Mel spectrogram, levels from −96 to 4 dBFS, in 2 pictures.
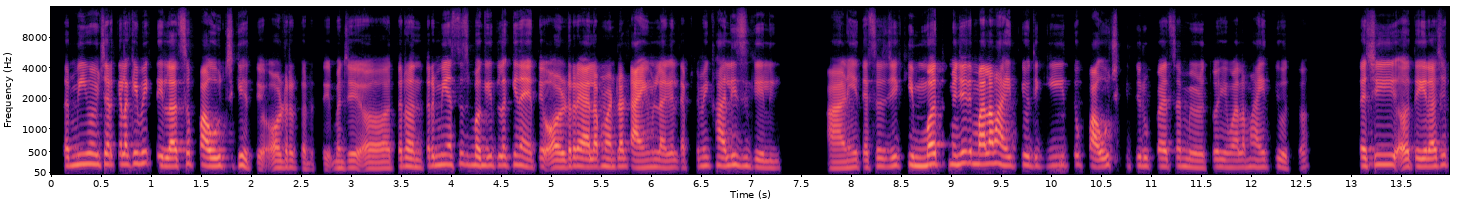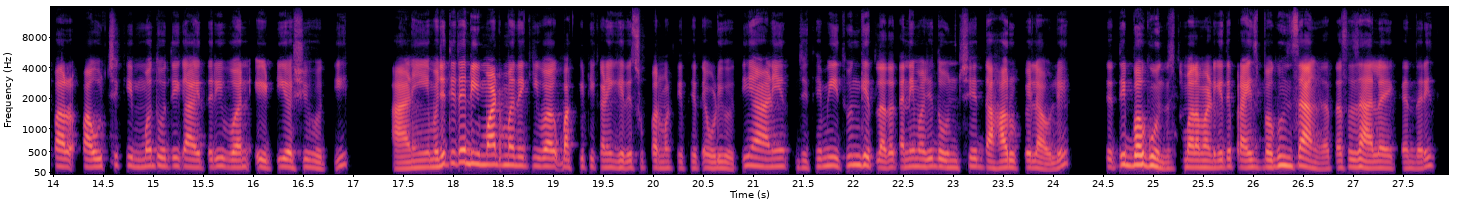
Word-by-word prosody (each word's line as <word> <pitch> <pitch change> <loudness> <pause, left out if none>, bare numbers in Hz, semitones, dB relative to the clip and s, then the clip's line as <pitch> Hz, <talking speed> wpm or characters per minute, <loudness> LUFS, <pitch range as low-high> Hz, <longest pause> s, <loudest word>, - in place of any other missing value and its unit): तर 185 - 0
मी 220 +3 +2
विचार 225 -1 +1
केला, 220 0 +3
की 235 - +1
मी 245 - +1
तेलाचं 180 +2 +3
पाउच 180 0 +4
घेते 190 -9 -3
ऑर्डर 150 +1 -2
करते. 115 -1 -11
म्हणजे 140 +2 -3
अ, 130 +1 -1
तर 180 - -2
नंतर 170 +4 -4
मी 215 - +5
असंच 210 0 -2
बघितलं 195 0 0
की 215 - -1
नाही 190 -5 +5
ते - - -1
ऑर्डर 155 +4 +3
यायला 170 -1 +7
म्हटला 175 0 +1
टाईम 150 +1 +6
लागेल 155 -1 0
त्यापेक्षा 155 +3 -11
मी 190 - -4
खालीच 190 0 0
गेली 145 -3 -4 0.6
आणि 145 +3 0
त्याची 175 +3 -5
जी 190 +2 0
किंमत, 200 +3 +6
म्हणजे 235 +3 +3
मला 225 0 +7
माहिती 200 -3 +1
होती, 190 -2 -4
की 190 +2 -6
तो 205 - -8
पाउच 180 +2 +1
किती 180 +2 -9
रुपयाचा 180 0 -3
मिळतो 160 -2 -5
हे 165 -1 -5
मला 155 0 -4
माहिती 160 0 -6
होतं. 145 +2 -10 0.5
त्याची 185 +3 +1
अ, - - +2
तेलाची 175 +3 +3
पार 175 -2 +3
पाउच 170 +1 0
ची 200 - -10
किंमत 180 +1 -4
होती 180 0 -4
काहीतरी 165 0 -1
180 160 0 -2
अशी 160 +1 -2
होती 145 - -8 0.6
आणि 145 +4 +1
म्हणजे 165 +6 +2
तिथे 255 +2 +3
Dmartमध्ये 210 -3 +4
किंवा 180 -1 0
बाकी 165 +1 -2
ठिकाणी 155 -2 -4
गेले 150 0 -4
सुपरमार्केट 140 -2 -8
तिथे 140 - -9
तेवढी 140 0 -4
होती 140 +10 -7
आणि 175 -1 +1 0.2
जिथे 150 +3 -10
मी 190 +1 -1
इथून 205 +3 -3
घेतला, 185 -8 0
तर 155 - -1
त्यांनी 160 +2 -3
माझे 170 0 -2
₹210 155 -2 -2
लावले. 125 - -2 0.4
तर 165 - -4
ते 215 - +2
बघून, 195 -9 +5
तुम्हाला 155 +4 +1
म्हणलं 155 -1 0
की 155 - -2
ते 170 - -2
प्राइज 155 -2 +1
बघून 185 +5 +1
सांगा 160 -9 +4
तसं 150 +3 -5
झालं 145 -3 +2
एकंदरीत 135 +4 -5
170 Hz, 205 wpm, -25 LUFS, 155-190 Hz, 0.6 s, यायला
